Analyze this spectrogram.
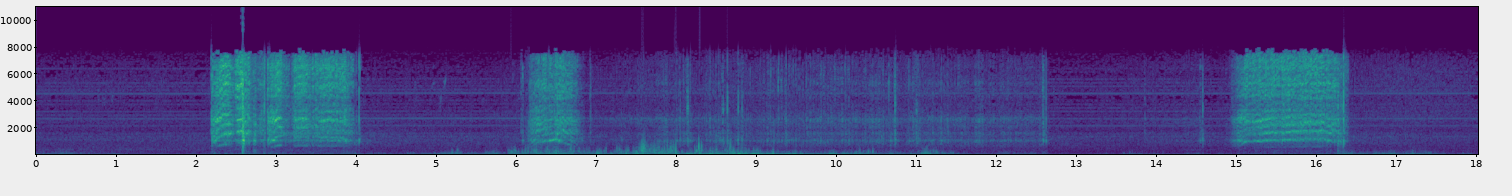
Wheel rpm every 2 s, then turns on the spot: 20, 110, 10, 20, 20, 20, 10, 50, 20.
6-14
